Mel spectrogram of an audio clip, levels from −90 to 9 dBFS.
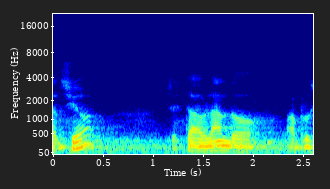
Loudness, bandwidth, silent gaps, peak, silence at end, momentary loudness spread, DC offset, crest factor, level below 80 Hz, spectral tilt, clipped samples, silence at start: -28 LUFS; 3.9 kHz; none; -12 dBFS; 0 s; 21 LU; under 0.1%; 16 dB; -50 dBFS; -12.5 dB/octave; under 0.1%; 0 s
